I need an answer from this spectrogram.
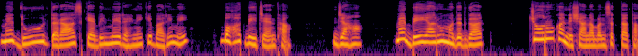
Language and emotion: Urdu, fearful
